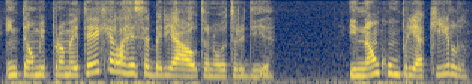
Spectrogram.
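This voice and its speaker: Woman guest on a podcast, earnest emotional testimony, goes quiet a lot. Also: fairly high pitch, a little fast, dry recording. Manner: earnest, emotional storytelling, often drops to soft tones. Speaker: podcast guest, mentor of women. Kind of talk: personal faith testimony in conversation.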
